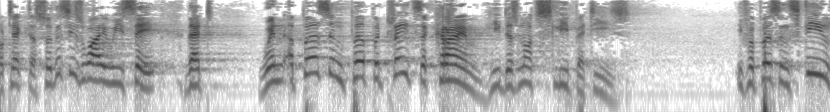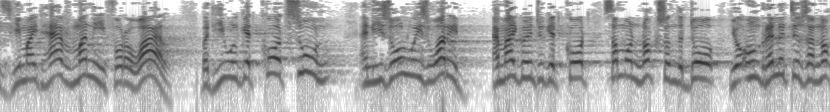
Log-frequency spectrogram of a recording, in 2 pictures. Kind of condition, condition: setting, large echoing room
